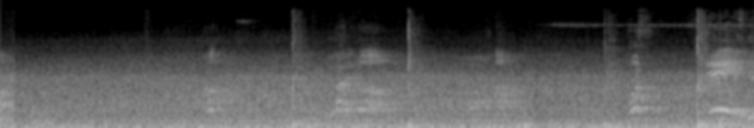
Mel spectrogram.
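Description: Jokgu rally: several sharp thuds of the ball being kicked and bouncing on the turf, a second or more apart, with short shouts from the players between them. A steady low rumble runs underneath, and the loudest shout and kick come near the end.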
